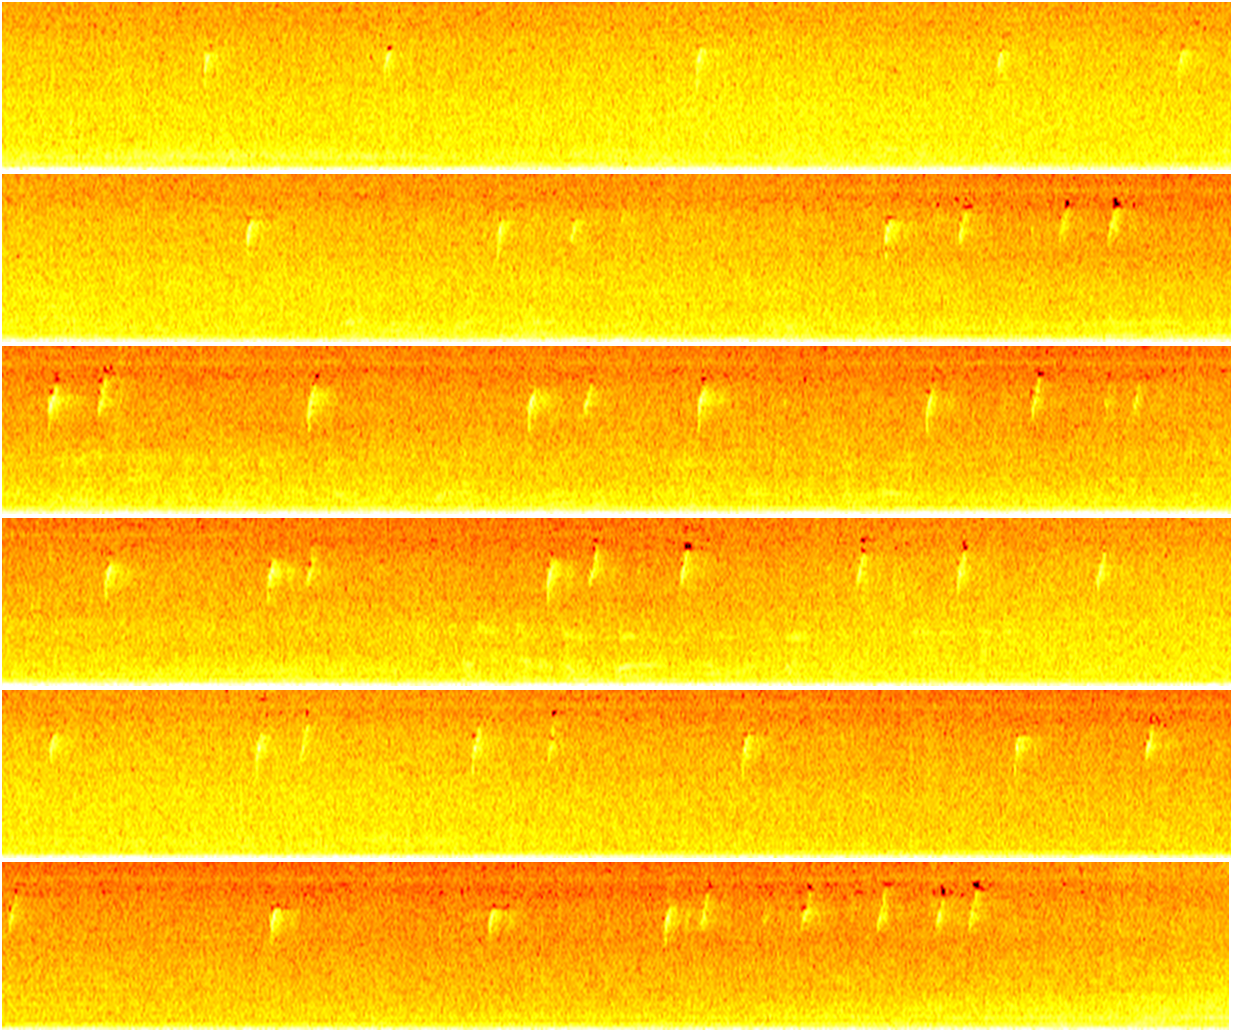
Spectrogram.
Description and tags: Ambience with some kind of distant machine noise, announcer in the background, couple of tweeting birds.
Part of a series of recordings made at 'The Driveway' in Austin Texas, an auto racing track. Every Thursday evening the track is taken over by road bikers for the 'Thursday Night Crit'.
